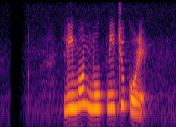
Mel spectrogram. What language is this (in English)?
Bangla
